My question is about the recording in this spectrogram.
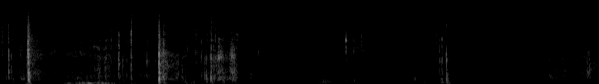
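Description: Utility knife blade slicing through a corrugated cardboard box and its packing tape: a crunching, crackling scrape with sharp clicks over the first two seconds or so, then only a few faint scattered clicks and rustles.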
